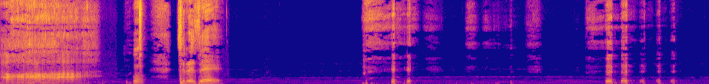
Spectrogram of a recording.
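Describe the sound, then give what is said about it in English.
A man's voice imitates loud snoring: a long rasping snore followed by several shorter, throaty snorts in irregular bursts, forceful, with quiet pauses between them. “Imagine God just dispatched you from heaven, go and save somebody, and you went into prison, and so the person is busy snoring.”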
